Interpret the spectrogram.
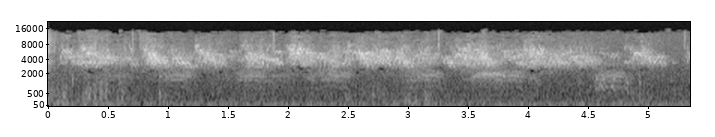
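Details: Several house sparrows chirping steadily while they feed; short high notes overlap in a continuous chattering mass, louder in bursts about every second.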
